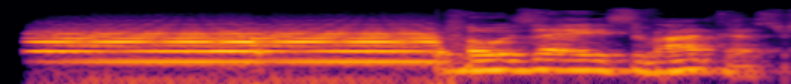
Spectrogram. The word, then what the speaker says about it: Jose Cervantes: Jose Cervantes, right? Did I pronounce that correctly?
